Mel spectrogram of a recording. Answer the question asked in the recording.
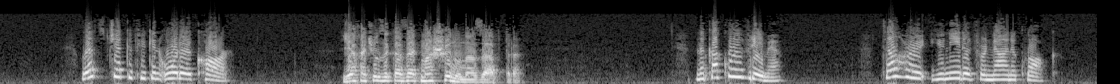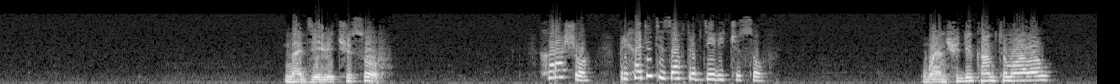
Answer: At 9 o'clock. В 9 часов.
